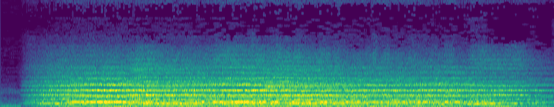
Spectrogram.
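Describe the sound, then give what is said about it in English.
A fire truck siren, switched on by the driver as the truck leaves the fire station for a fire, sounds one loud, sustained tone that holds a steady pitch for about seven seconds, rich and buzzy with overtones, with no voices over it. “驾驶员将消防车上的警铃开启，路上的行人与车子都立刻靠边暂停，让消防车可以用最快的速度到达救灾现场。”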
